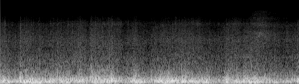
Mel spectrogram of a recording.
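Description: Strong wind on a stormy afternoon at Sint-Annaland in the Netherlands roars steadily and loudly, buffeting the microphone with a deep, continuous rumble and no pauses.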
